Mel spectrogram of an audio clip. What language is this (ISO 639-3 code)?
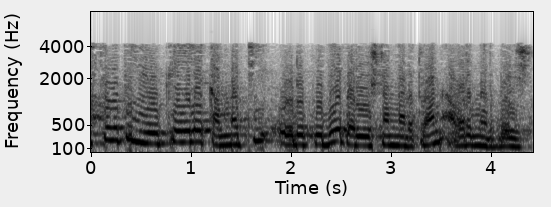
mal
